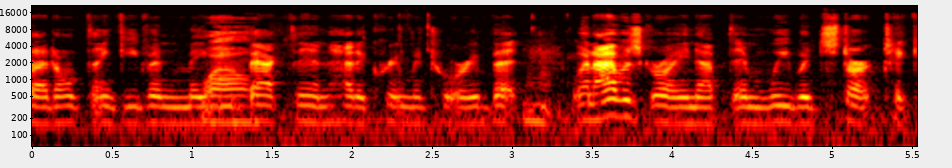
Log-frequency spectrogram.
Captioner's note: none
